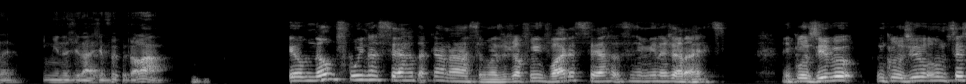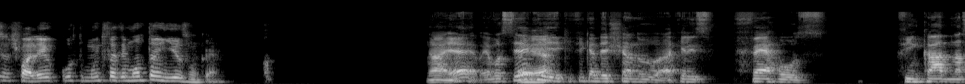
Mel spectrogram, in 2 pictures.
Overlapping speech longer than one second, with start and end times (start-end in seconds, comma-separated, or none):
none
